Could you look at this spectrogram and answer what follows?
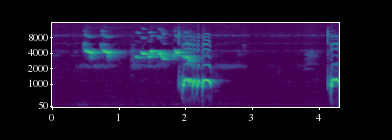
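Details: Local male zebra dove calling, a rival-provoking call: thin chirps around high pitch first, then a loud burst of fast stuttered low cooing notes, a brief pause, and another coo beginning at the end.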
